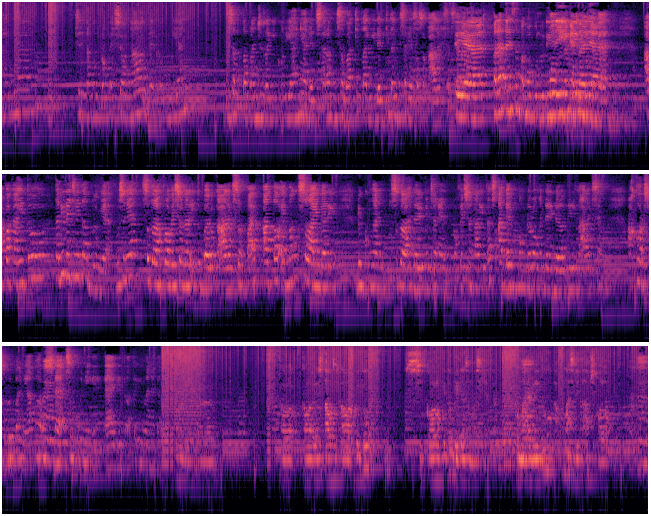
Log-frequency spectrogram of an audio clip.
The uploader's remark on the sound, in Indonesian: Rekaman podcast ini sedikit trouble secara teknis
